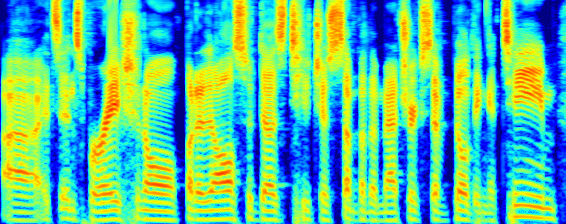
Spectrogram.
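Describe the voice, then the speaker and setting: A man giving a loose, casual introduction to a podcast rerun, filling pauses with "uh" and "um". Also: medium pitch, steady tone, no echo. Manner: loose, full of fillers like "uh" and "um". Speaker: marketing director introducing a rerun.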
